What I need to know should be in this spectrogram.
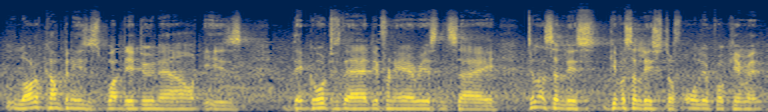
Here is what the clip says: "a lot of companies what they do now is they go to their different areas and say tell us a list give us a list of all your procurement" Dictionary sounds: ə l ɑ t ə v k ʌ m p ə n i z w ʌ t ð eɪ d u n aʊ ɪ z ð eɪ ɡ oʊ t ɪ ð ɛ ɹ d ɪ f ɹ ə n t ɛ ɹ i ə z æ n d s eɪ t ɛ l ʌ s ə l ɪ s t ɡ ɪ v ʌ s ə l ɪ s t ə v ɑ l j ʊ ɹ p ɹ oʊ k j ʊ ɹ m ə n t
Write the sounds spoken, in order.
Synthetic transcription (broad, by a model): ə l ɑ t ə v k ʌ m p ə n i z w ʌ t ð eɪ d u n aʊ ɪ z ð eɪ ɡ oʊ t ɪ ð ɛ ɹ d ɪ f ɹ ə n t ɛ ɹ i ə z n s eɪ t ɛ l ʌ s ə l ɪ s t ɡ ɪ v ʌ s ə l ɪ s t ə v ɑ l j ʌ ɹ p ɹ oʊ k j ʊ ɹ m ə n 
